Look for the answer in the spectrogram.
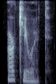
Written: arcuate

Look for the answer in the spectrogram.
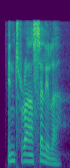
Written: intracellular

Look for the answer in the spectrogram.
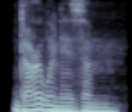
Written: Darwinism

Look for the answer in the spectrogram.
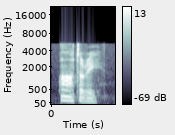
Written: artery

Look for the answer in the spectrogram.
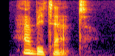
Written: habitat

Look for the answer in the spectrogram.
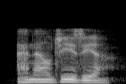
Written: analgesia

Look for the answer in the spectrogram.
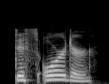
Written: disorder

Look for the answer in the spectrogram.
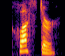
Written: cluster

